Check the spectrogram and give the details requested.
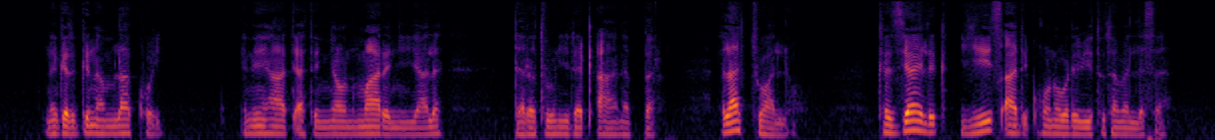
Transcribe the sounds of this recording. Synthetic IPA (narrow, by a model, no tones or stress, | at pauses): nəɡəɾɡɨnamlakho̞̰j | ʔɨne̞ɦat̪ʼja̰t̪ʰəɲːawnmad̪əɲːɨjalə | d̪̥əɾət̪ʰunjɪd̪əkʼːanəbːəɾ | ʔɨlat͡ʃːɛwalːəhu | kʰəzːijajlɨkʼjɪhsʼa̰d̪ɨkʼho̞nəwɔd̪əβe̞t̪ʰut̪ʰəməlːəsə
